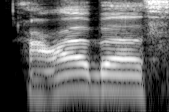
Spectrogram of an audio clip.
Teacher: अबसा में आइन है, अबसा हमज़े के साथ नहीं पढ़ना, सीन सही अदा करनी है। अब स्वाद नहीं पढ़ना या सा न पढ़ी जाए।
